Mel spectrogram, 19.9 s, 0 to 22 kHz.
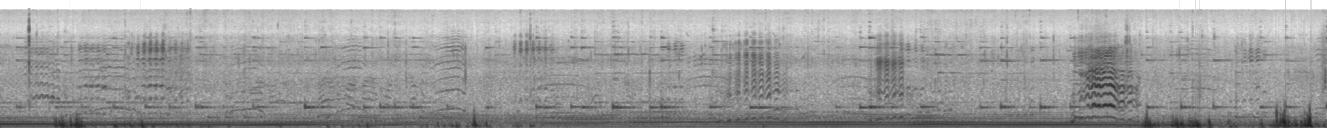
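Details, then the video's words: Goats recorded on 14 April 2023: several wavering, quavering bleats scattered through the clip, the loudest near the end. Steady ringing bells run throughout, with low rumbling and thumping below. "Capre 14 Aprilie 2023"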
